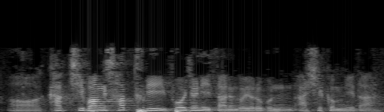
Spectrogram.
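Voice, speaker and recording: A male preacher from the Chungcheong region speaking in a calm, measured way with frequent hesitation fillers. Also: mid-range voice, vocal fry, lo-fi sound. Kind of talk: sermon introduction.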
